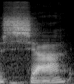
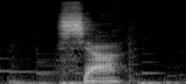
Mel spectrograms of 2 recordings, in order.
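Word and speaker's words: 瑕: The pronunciation of xia is between C and she, xia.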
